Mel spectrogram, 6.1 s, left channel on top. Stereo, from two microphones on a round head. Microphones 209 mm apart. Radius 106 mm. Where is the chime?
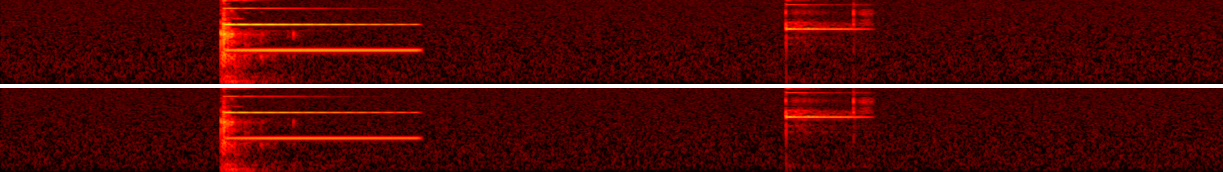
10° right (ahead or behind).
